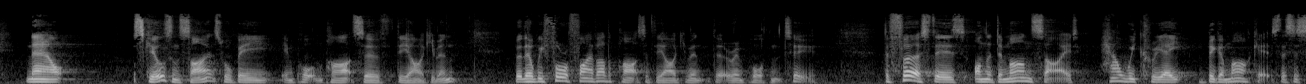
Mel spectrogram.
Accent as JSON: {"language": "English", "town": "Birmingham", "region": "West Midlands", "country": "United Kingdom", "tie": "born or raised there", "said": "If you think about George Cadbury from my hometown of Birmingham and the extraordinary Quaker tradition"}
